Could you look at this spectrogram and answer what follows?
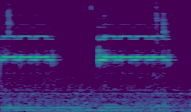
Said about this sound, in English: I've got a phone going off somewhere, so excuse that.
